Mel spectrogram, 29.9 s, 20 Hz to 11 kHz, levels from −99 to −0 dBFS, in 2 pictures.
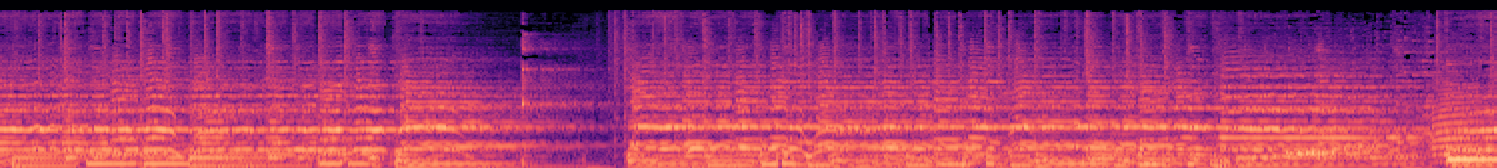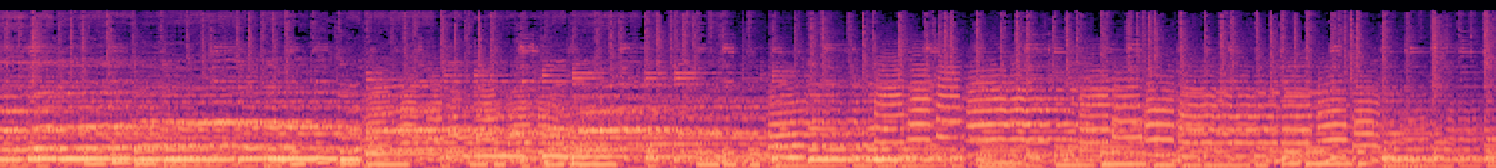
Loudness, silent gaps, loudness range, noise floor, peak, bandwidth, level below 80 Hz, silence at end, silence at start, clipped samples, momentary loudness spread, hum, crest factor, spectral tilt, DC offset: -19 LUFS; none; 6 LU; -40 dBFS; -4 dBFS; 9 kHz; -34 dBFS; 0 s; 0 s; under 0.1%; 7 LU; none; 14 dB; -7 dB/octave; under 0.1%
